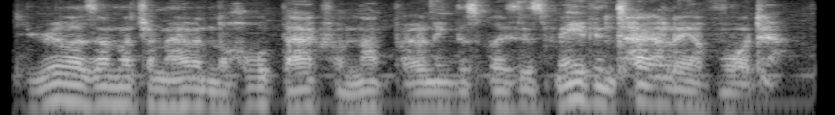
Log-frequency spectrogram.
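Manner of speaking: hushed whisper. Talking with companions where they could be overheard, a character speaks whispering. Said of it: "why do you think I'm whispering?".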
